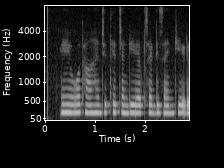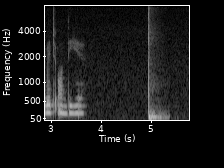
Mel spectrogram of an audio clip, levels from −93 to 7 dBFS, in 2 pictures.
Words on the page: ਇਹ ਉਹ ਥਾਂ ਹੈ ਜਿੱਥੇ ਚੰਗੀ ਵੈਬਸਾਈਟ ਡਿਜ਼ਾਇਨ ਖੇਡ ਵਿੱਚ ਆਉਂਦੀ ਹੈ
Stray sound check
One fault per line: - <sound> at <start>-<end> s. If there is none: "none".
- thud at 4.9-5.4 s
